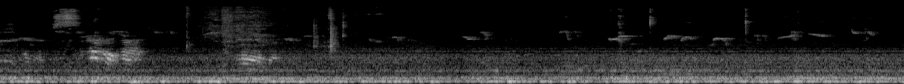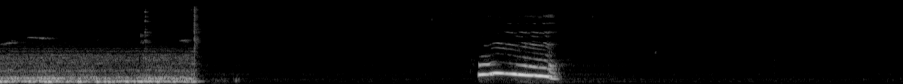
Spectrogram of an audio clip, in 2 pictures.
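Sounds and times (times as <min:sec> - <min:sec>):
small birds chirping: 0:00.0 - 0:11.1
steady low rumble: 0:00.0 - 0:11.1.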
